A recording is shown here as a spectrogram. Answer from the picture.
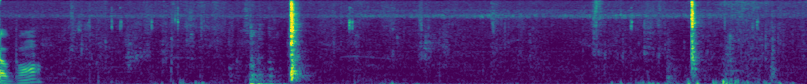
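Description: A dull thump with a sharp click about two seconds in, then another sharp click near five seconds: the Toyota Etios Liva's body latches being worked, ending with the hatchback tailgate unlatched and lifted open.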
